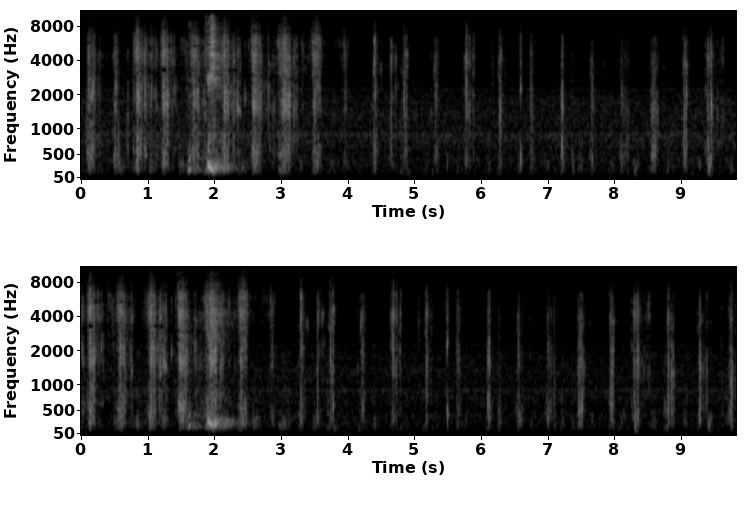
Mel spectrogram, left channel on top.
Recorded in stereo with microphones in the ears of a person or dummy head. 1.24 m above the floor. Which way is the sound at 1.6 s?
50° left (ahead or behind).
